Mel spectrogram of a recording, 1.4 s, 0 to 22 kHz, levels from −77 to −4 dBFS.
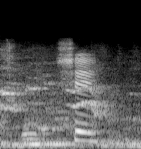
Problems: constant background noise, background conversations at intervals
